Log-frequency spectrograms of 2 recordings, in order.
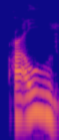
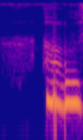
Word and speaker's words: اعوذ: اور اعوذ غلط ہے بلکہ اعوذ, اعوذ صحیح ہے.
